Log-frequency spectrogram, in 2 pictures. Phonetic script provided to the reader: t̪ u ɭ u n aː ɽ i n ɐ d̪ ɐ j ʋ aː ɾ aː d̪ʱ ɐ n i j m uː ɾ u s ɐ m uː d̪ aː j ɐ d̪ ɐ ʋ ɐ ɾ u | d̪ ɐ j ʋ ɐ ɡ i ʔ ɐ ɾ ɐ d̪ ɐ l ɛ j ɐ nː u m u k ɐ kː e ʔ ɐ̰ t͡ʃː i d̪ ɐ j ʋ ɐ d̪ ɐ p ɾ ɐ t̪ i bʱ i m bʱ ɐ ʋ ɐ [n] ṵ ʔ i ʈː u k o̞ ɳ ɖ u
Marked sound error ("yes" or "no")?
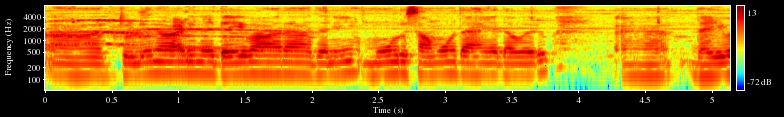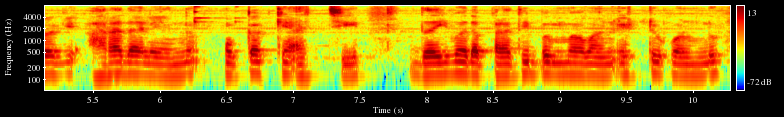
yes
